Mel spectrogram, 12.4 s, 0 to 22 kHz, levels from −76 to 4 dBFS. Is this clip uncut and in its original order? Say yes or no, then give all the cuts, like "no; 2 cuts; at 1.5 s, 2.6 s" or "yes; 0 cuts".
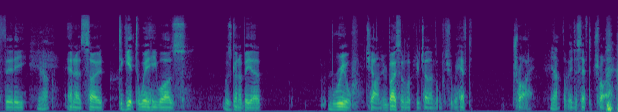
yes; 0 cuts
